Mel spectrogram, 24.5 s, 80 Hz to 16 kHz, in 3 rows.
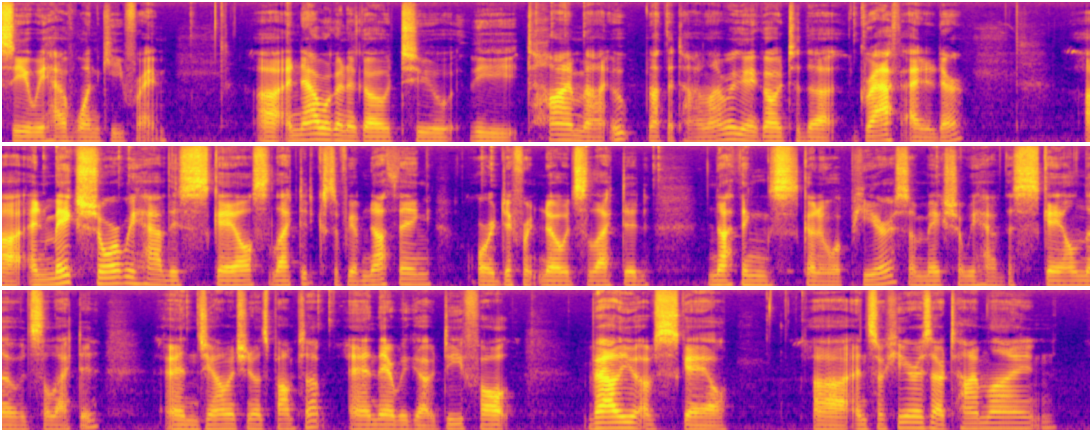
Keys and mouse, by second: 1.8 click, 3.3-4.4 drag, 4.4 middle click, 4.5 click, 5.2-7.1 drag, 9.3 click, 12.8 drag, 13.3 click, 18.0 click, 19.0 click.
